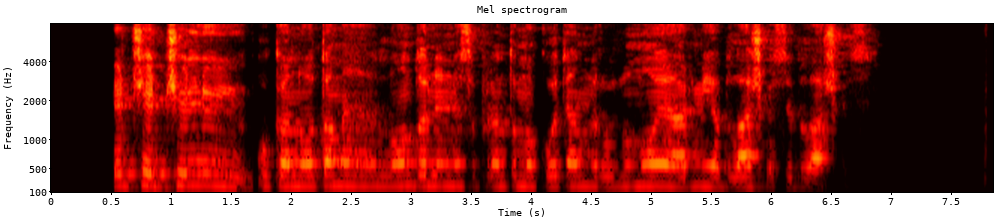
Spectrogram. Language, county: Lithuanian, Kaunas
